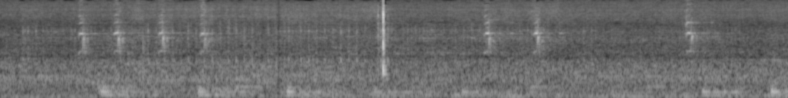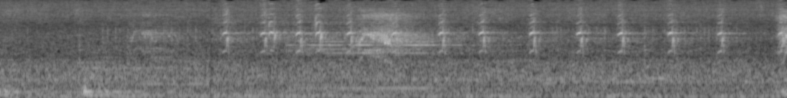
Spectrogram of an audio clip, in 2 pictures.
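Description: A common tailorbird gives sharp, high, rapidly repeated chipping notes in quick runs over a steady low rumble of traffic or machinery.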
